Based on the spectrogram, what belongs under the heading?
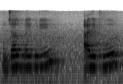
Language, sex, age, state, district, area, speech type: Nepali, female, 30-45, West Bengal, Alipurduar, urban, spontaneous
